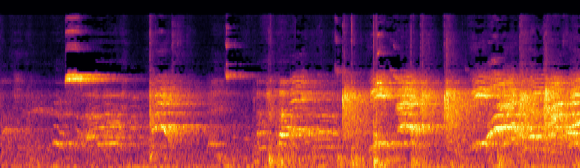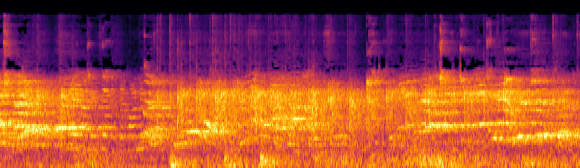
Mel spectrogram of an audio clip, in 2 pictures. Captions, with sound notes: (referee whistles) Defense, defense, defense! (audience clapping)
